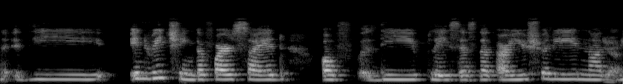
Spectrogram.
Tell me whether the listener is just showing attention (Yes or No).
Yes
